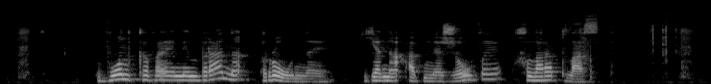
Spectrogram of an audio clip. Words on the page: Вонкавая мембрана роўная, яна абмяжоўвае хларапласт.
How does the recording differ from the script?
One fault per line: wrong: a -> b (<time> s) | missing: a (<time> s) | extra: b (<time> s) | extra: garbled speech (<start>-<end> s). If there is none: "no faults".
no faults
